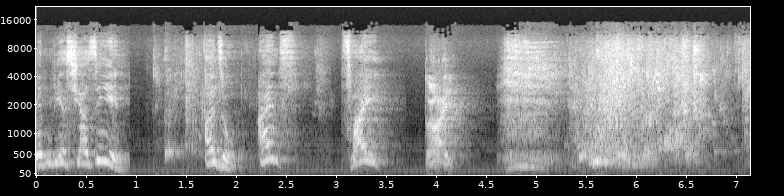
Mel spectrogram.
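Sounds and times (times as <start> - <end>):
speech: 0.0 - 5.0
water splashing and gurgling as two people submerge: 5.3 - 7.1.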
